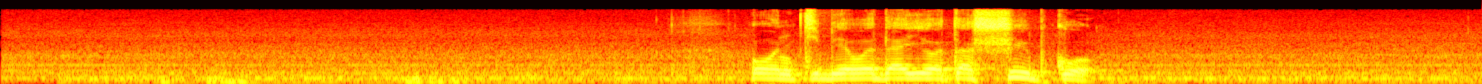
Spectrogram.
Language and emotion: Russian, angry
